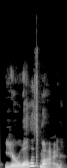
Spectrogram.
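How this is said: It is said in a put-on cowboy voice. "what's a cowboy sound like?"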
